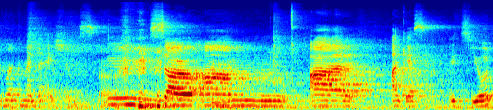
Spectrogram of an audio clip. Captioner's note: laughs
